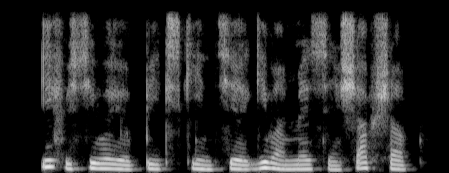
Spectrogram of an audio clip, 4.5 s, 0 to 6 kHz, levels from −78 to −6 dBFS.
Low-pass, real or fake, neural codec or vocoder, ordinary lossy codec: 5.4 kHz; real; none; none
